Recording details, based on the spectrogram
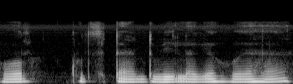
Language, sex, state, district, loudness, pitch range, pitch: Hindi, male, Uttar Pradesh, Saharanpur, -16 LUFS, 120-125 Hz, 125 Hz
